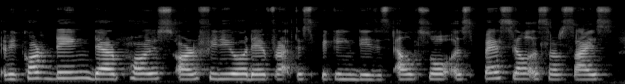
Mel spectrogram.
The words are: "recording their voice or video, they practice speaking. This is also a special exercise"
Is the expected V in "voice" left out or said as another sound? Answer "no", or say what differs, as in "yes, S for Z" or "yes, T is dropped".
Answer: yes, P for V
